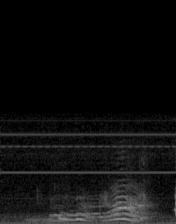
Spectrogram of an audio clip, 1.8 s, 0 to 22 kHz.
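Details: Two Cavalier King Charles Spaniels, a 2-year-old black and tan male and a 1-year-old tricolour female, in a gentle play session; one drawn-out, wavering, moaning whine that rises and falls in pitch over under two seconds.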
